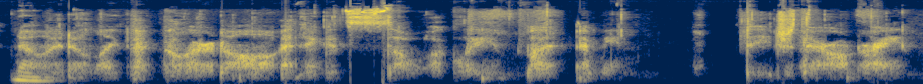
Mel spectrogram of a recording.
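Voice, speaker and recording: A woman's voice: fast, pushed and bright, no room sound. A woman whispering in a chatty ASMR roleplay as a fortune teller, with lots of casual fillers.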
